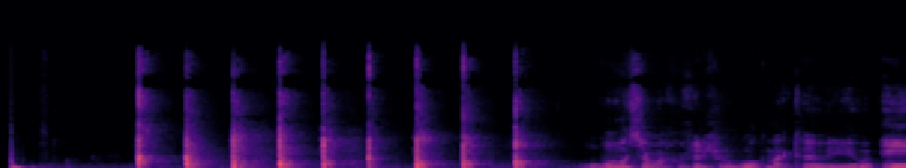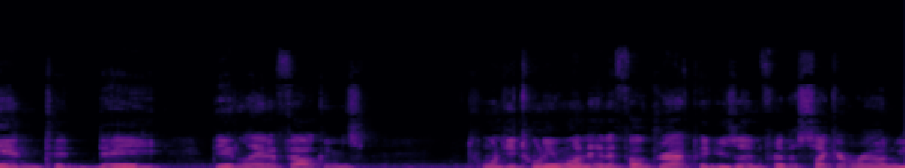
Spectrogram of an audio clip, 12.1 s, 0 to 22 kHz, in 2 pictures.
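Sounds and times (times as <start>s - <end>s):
hand clapping: 0.9s - 3.7s.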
